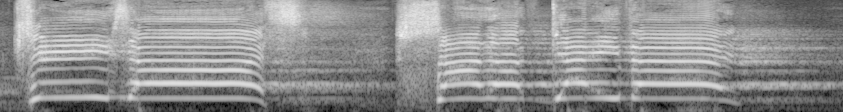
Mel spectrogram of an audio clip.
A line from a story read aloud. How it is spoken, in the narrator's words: he shouts all the louder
